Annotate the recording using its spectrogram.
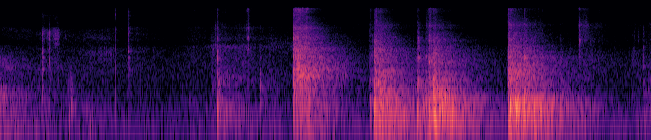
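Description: Plastic plug-in power adapters handled and set down on a wooden tabletop: a few light taps, then three louder knocks with scraping, each fading over about half a second.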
